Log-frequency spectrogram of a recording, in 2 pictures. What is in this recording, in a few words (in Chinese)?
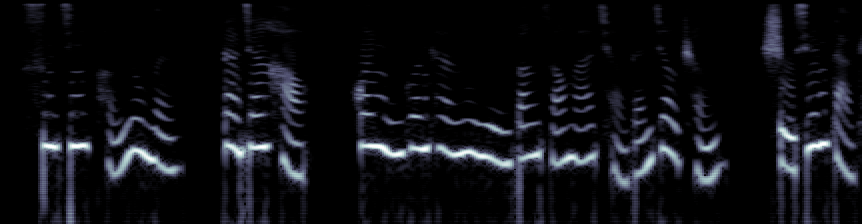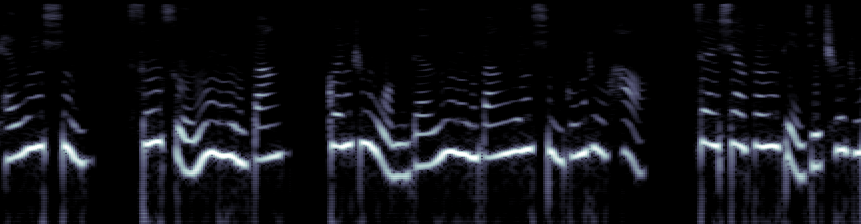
温柔女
